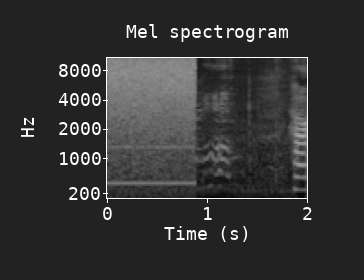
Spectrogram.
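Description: TV-static glitch transition sound effect: a loud hiss with a steady hum tone under it, lasting just under a second and cutting off suddenly.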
